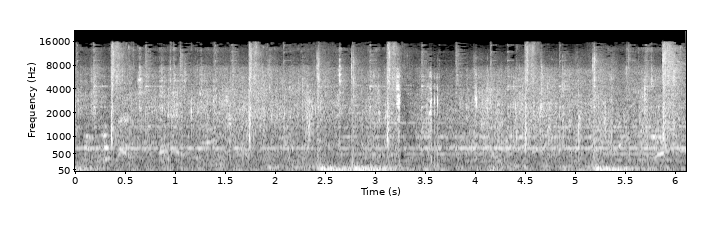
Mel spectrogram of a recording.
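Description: A large crowd of hikers walking on a cobbled path, with chatter and many irregular sharp taps of feet and trekking poles on the stones. Music with a long held note runs underneath, and there are two low thumps, about halfway through and near the end.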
